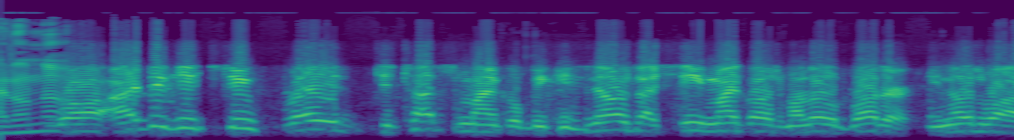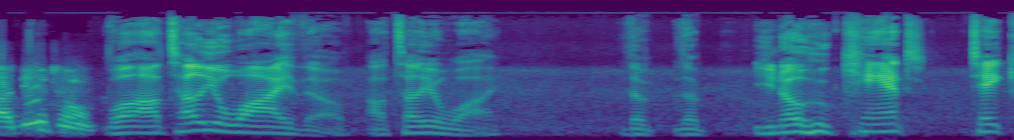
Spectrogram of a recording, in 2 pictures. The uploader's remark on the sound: Phone call interview.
